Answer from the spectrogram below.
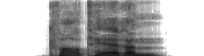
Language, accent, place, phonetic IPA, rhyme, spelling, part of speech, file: German, Germany, Berlin, [kvaʁˈtɛːʁəm], -ɛːʁəm, quartärem, adjective, De-quartärem.ogg
- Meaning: strong dative masculine/neuter singular of quartär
